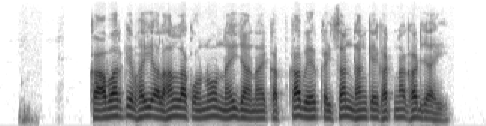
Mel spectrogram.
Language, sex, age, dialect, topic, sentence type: Chhattisgarhi, male, 25-30, Eastern, banking, statement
